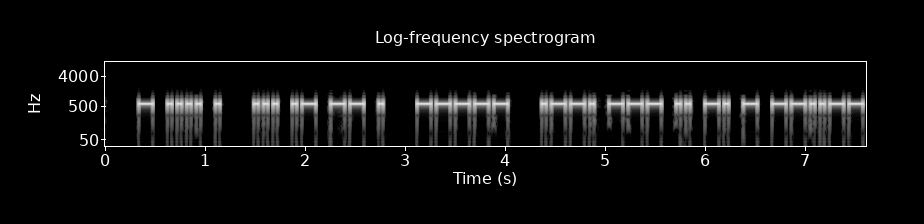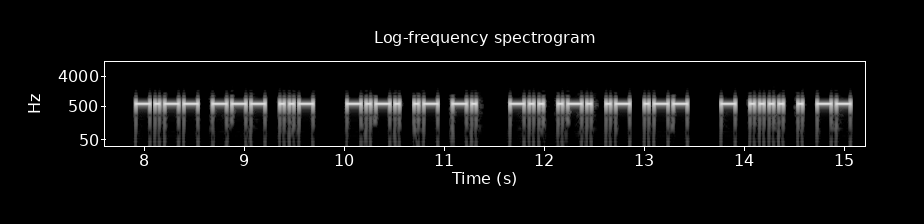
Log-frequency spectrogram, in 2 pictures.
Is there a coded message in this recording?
Yes: Morse code from 0.3 to 15.1 s, heard as a keyed tone, about 25 wpm, 600 Hz. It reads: THE SAME 0 POINT, YOU CAN DRAW THEM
